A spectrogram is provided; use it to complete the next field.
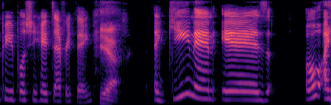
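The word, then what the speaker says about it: Egeanin: Eginen is...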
